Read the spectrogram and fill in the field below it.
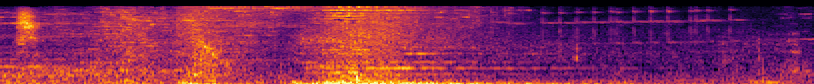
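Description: A game effect whooshes with a swipe.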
